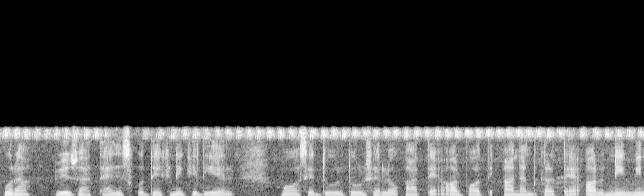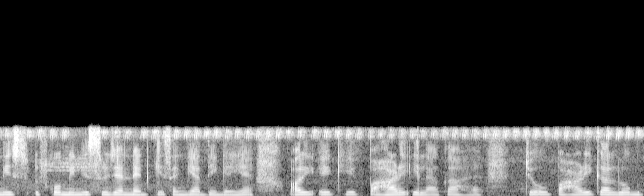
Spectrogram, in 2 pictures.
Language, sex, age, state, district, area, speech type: Hindi, female, 60+, Uttar Pradesh, Sonbhadra, rural, spontaneous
